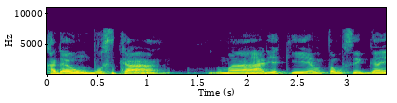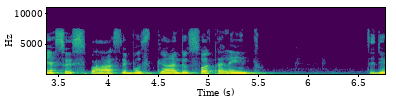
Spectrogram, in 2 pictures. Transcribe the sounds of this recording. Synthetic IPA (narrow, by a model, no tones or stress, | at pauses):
kad̪ɐũbuskaɾ | nṵ̃mɐaɾjɐkɪɛẽnt̪ɐ̃w̃voseɡɐ̃ɲɐsewespasʊɪbuskɐ̃nd̪ʊst̪alẽnt̪ʊ̥ | ẽt̪ẽnd̪e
